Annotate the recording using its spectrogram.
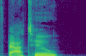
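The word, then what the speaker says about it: Batuu: Oh, while we're on, I mean, sort of the topic on Galaxy's Edge, because the planet there is it Batu? Is that how we're pronouncing it? – I think it's Batu.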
